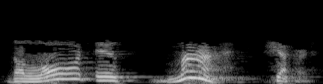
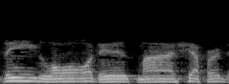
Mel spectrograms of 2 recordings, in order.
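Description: First: The word my is stressed. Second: It is said plainly, without stress on my.

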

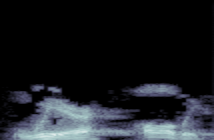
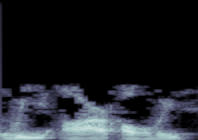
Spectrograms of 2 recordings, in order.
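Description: First: We are is contracted to one syllable. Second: We are is said as two full words. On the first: The speaker calls it right. "We're always using contractions" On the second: The speaker calls it wrong. "not we are always"

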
